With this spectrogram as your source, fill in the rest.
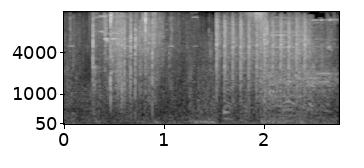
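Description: Rapid gunfire bursts rattle through a Call of Duty: Modern Warfare match, dense and loud across the whole stretch, with a voice talking over the shots.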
